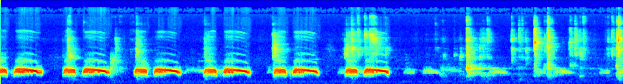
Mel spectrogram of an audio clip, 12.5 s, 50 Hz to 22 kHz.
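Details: Spotted dove in continuous 'thúc gù' cooing: deep, mellow paired coos, a short note then a longer slurred one, repeated about every 1.4 seconds for eight seconds. Softer, scattered coos follow amid faint rustling.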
